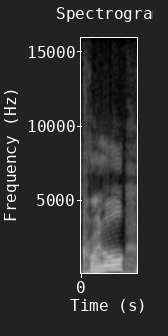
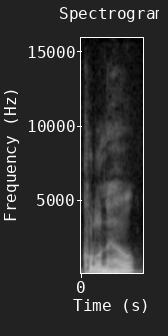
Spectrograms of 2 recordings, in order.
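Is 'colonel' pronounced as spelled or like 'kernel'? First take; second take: like kernel; as spelled. First: It is pronounced like kernel, with an R. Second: It is pronounced with an L, as spelled. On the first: This is how Americans say it. The speaker calls it right. "I say colonel because every every American always says colonel" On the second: This is how the word looks when read. The speaker calls it wrong. "the way I want to pronounce it is colonel"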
